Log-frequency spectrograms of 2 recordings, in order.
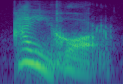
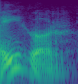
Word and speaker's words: Igor: No, se pronuncia Aigor. A mí me dijeron que era Igor.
